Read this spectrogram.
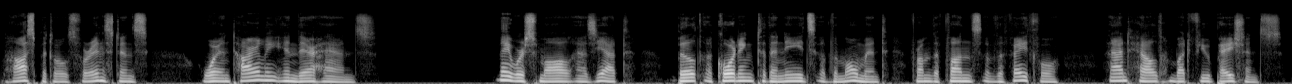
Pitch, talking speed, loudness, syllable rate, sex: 140 Hz, 155 wpm, -18 LUFS, 4.7 syllables/s, male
